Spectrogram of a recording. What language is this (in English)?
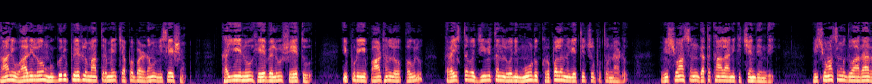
Telugu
